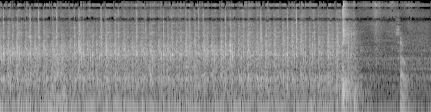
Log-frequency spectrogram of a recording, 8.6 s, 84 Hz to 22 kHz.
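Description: A 150C bottle spinning machine runs with a steady rapid mechanical whir and rattle, close and constant, ending with a couple of sharp clunks as it stops.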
